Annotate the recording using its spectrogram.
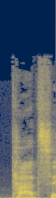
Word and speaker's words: Tatse: Tatse Restaurant.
